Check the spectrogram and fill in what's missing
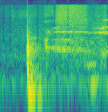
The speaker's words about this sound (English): One last shot. One last one for the road, boys. Guys in the chat, we offer you to participate with us if you want to. One last one to Stout. Clink, clink, clink. Yeah. Here's to you, Stout.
